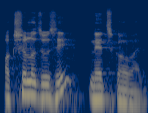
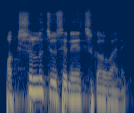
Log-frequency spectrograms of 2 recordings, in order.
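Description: Both takes have the same delivery.

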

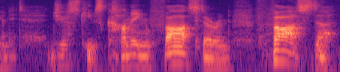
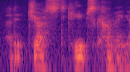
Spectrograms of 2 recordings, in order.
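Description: First: Building intensity. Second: Soft, measured start of a build; quietly ominous. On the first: Monologue builds toward a shout. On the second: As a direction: hold it back, soft and ominous. Monologue begins its build. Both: Acted.

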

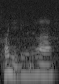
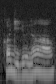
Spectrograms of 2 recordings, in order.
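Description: First: Much softer, hushed repeat of the question; gently repeating the question much more quietly. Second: Said in the usual way. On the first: Real, not acted. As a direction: ask again, barely above a breath.

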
